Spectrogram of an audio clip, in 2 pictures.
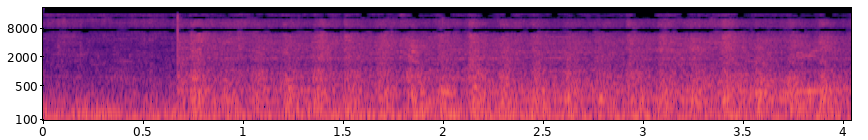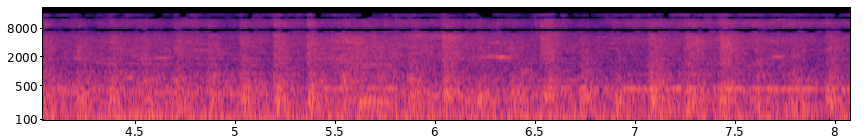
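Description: Amtrak Piedmont passenger train running on the rails: a steady rumble with irregular clickety-clack of wheels over the track. The sound turns harsher and brighter under a second in, and a steady tone builds toward the end.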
